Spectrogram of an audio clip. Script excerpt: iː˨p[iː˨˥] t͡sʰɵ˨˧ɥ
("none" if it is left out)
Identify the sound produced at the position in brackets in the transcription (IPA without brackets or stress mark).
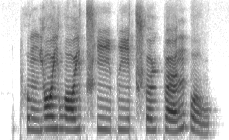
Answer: iː˨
